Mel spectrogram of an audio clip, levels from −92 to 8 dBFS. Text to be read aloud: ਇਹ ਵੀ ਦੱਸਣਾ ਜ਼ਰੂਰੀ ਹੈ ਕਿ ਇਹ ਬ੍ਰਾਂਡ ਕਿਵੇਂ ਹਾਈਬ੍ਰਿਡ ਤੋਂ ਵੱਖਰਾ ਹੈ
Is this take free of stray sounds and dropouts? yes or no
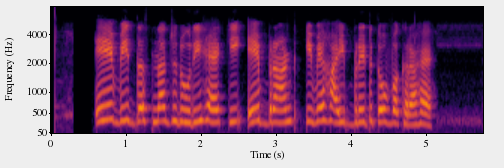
yes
